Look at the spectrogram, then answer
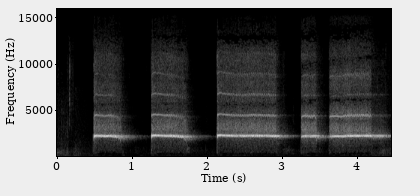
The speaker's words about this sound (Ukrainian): Ось знайшли в сусідньому селі, тут ключі великий, викопали, орали і вигорли. Тут, бачите, вушка, такі колись віра, але це тут свисток дуже цікавий.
